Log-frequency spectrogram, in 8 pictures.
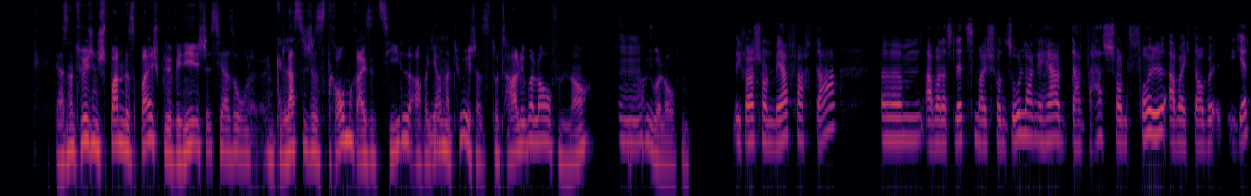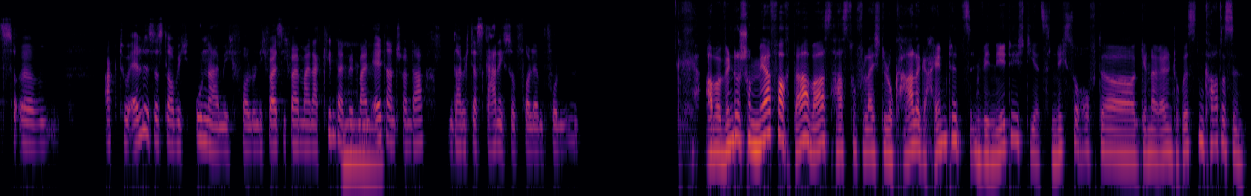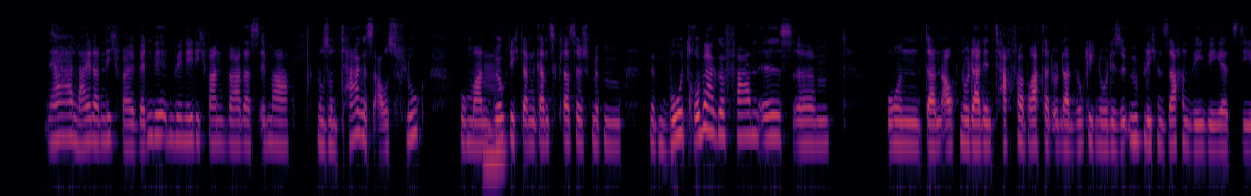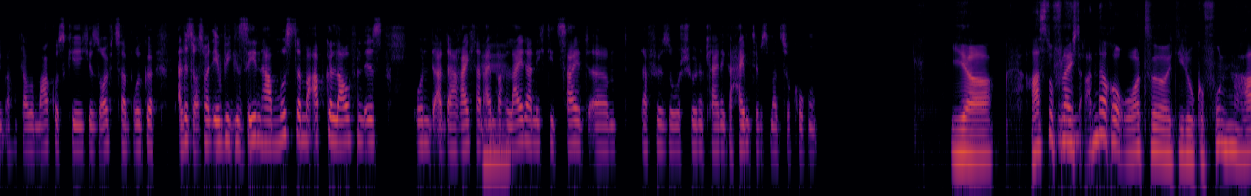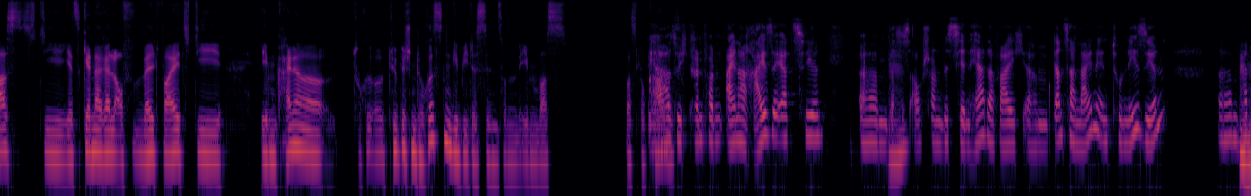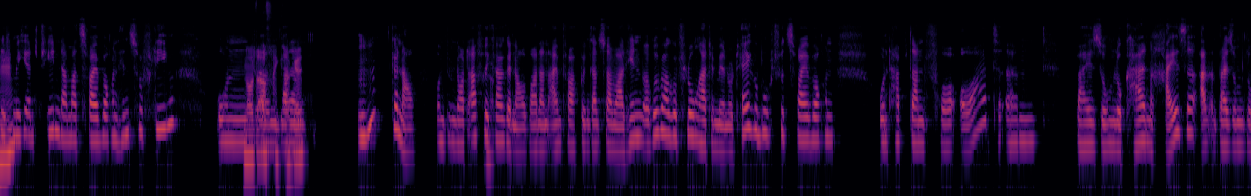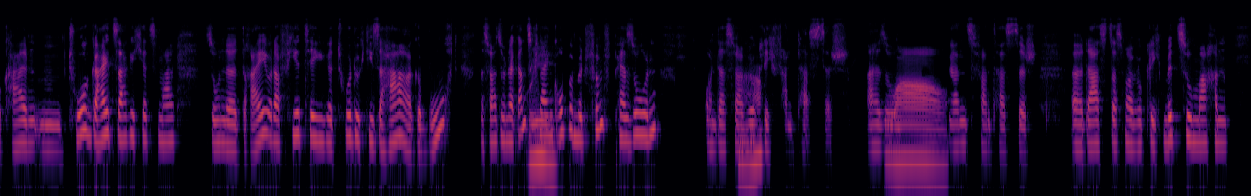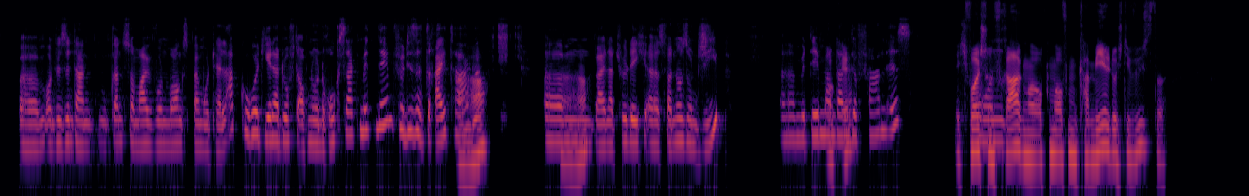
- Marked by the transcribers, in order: stressed: "unheimlich"; drawn out: "Ja"; stressed: "Geheimtipps"; drawn out: "Wow"
- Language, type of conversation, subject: German, podcast, Wie findest du lokale Geheimtipps, statt nur die typischen Touristenorte abzuklappern?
